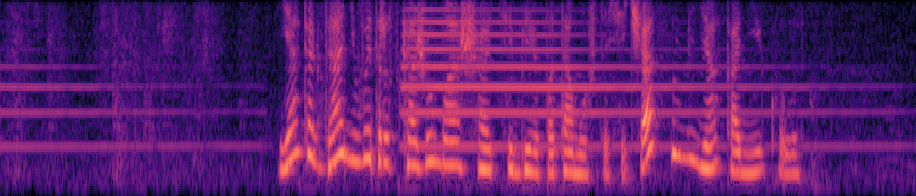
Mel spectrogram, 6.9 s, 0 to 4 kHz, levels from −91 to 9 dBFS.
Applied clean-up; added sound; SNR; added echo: none; Trumpet; 12 dB; none.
